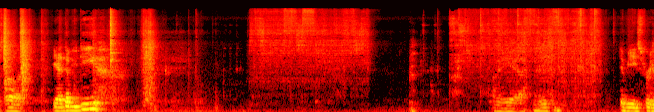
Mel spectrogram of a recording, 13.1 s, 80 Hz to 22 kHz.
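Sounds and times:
aerosol can spraying: 5.0 - 7.5, 9.0 - 12.1.

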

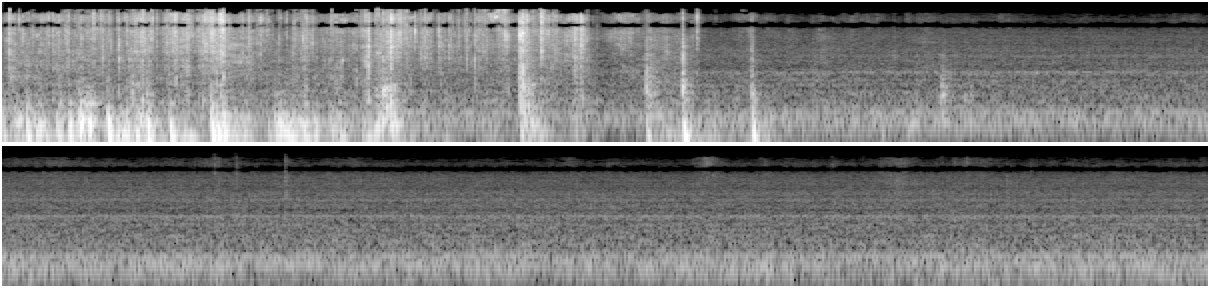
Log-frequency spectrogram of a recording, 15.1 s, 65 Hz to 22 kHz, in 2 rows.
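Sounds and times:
shrink wrap crinkling and tearing: 0.0 - 4.1.

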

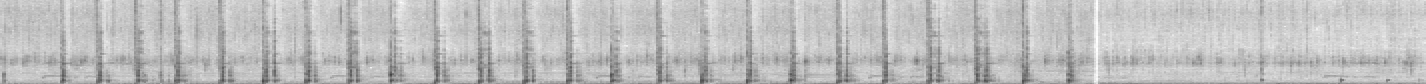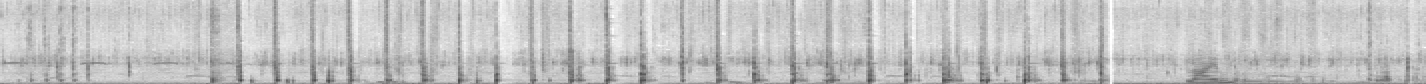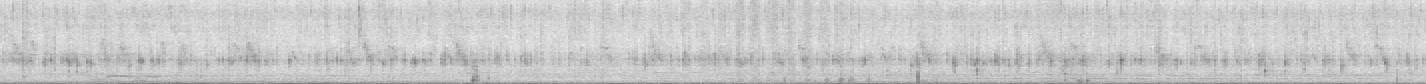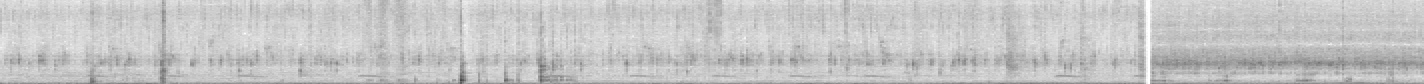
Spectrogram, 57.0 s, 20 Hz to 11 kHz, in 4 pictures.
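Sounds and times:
wooden pestle pounding in mortar: 0.6 - 10.9, 16.4 - 25.4.

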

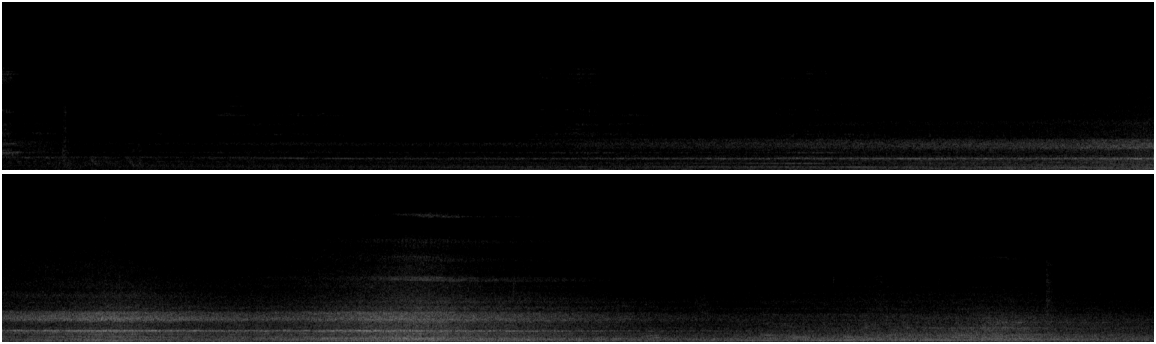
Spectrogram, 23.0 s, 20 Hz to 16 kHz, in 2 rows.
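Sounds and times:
high squeal: 0.0 - 0.6, 1.6 - 3.6, 5.3 - 17.7
electric train arriving: 0.0 - 23.0.

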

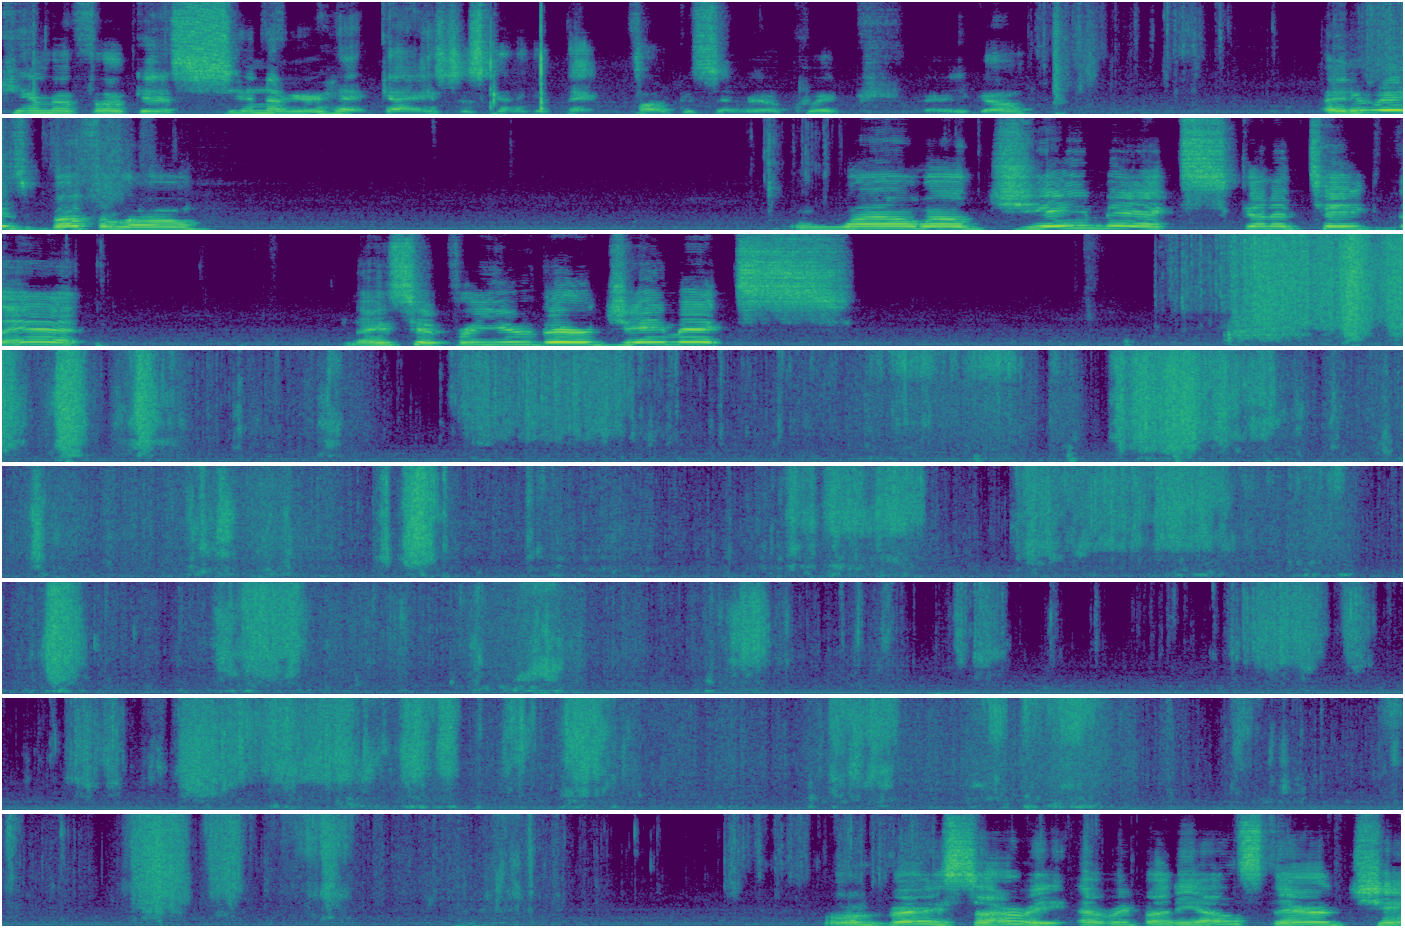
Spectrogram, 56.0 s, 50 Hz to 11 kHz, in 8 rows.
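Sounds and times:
plastic bag crinkling: 5.1 - 7.5, 19.8 - 53.2.

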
